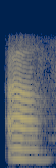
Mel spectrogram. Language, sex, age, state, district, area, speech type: Assamese, female, 60+, Assam, Goalpara, urban, conversation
